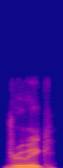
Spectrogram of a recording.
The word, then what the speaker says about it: Druig: Druig.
